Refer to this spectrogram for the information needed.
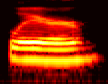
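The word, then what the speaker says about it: Xlear: I still say every baby should be put down with X Clear, which is pronounced clear, but you can get it in the America Out Loud store.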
